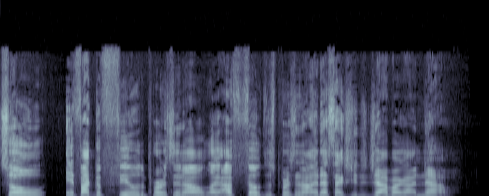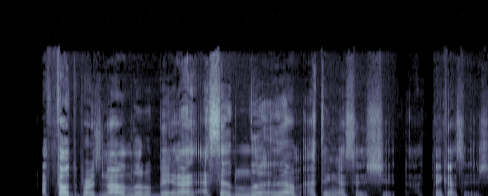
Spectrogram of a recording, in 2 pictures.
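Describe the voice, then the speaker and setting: A man speaks in a plain, everyday voice at a medium pitch and a fairly quick pace, with lively intonation and big swings in loudness. The recording is very clean with a silent background, and the sound is dry and close with no echo. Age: 20s. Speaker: podcast co-host. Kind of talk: casual chat.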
